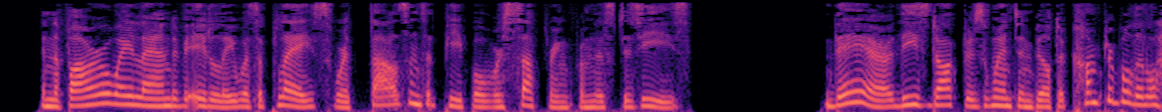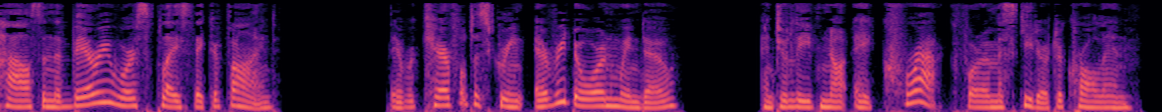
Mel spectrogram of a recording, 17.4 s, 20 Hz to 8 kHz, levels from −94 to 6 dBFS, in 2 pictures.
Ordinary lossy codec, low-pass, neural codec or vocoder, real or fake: MP3, 32 kbps; 7.2 kHz; none; real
